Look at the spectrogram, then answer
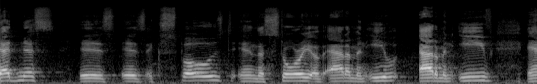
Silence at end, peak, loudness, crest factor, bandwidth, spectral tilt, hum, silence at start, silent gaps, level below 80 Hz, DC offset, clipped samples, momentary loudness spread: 0 s; -2 dBFS; -23 LUFS; 22 dB; 16 kHz; -5.5 dB/octave; none; 0 s; none; -52 dBFS; under 0.1%; under 0.1%; 12 LU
